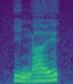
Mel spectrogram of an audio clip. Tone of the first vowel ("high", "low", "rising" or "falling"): low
